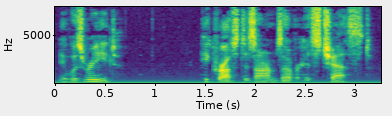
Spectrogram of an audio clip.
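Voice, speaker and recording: A woman reading a scripted story aloud in a soft, hushed manner that sometimes drops to a whisper. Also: sits low, fairly even intonation, moderate pace, slight background noise. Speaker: narrator. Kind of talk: scripted audio story narration.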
